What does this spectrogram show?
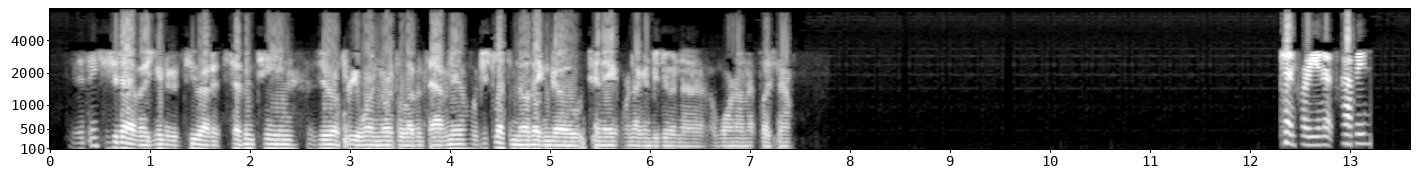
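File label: police department, scanner audio; PHOENIX PD-200 A Phoenix PD; ThompsonPeakHigh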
